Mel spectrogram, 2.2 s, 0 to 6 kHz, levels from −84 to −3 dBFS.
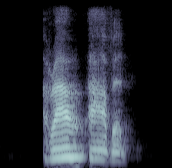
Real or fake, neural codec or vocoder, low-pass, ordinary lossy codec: fake; codec, 16 kHz, 0.5 kbps, X-Codec, WavLM features, trained on Multilingual LibriSpeech; 5.4 kHz; AAC, 48 kbps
